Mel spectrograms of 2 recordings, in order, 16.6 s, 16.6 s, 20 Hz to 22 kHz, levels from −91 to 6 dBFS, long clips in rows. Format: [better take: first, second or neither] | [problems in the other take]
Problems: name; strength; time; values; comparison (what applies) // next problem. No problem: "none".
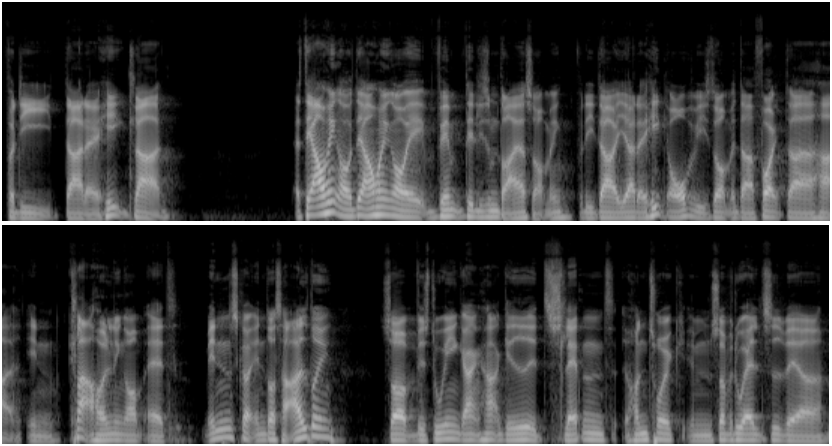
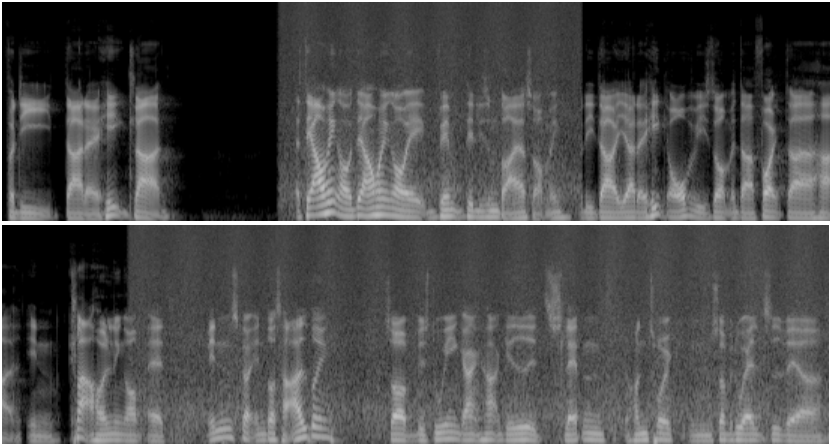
first | hiss; noticeable; from 3 to 6 s and from 9.5 s on; 10 dB below the speech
